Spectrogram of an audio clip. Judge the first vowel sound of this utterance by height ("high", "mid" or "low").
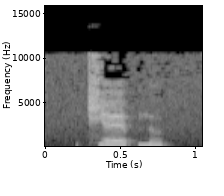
mid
